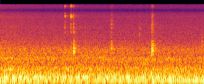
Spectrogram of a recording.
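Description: A few faint computer mouse clicks over a low steady hiss.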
